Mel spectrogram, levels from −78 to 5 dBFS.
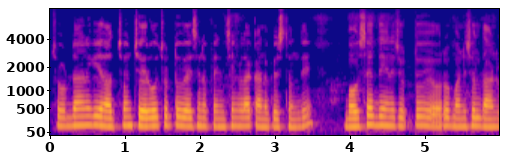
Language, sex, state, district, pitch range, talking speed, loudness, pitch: Telugu, male, Andhra Pradesh, Guntur, 145-160 Hz, 150 wpm, -16 LUFS, 155 Hz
